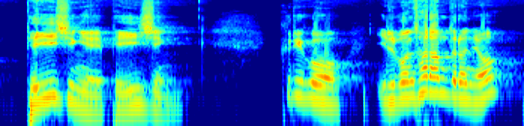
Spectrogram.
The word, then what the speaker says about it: 베이징: 그리고 예를 들어 보면은 뭐 북경도 그 중국의 수도가 북경인데 우리 발음으로론 북경이지만은 중국 사람들 발음으로는 베이징이에요.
